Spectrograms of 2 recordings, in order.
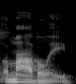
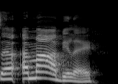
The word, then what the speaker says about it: Amabile: Am I saying that right? – Amabile? You're close enough. You're close. Amabile. But like you said it pretty well. – Okay. – Yeah. – I feel like it's Amabile.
